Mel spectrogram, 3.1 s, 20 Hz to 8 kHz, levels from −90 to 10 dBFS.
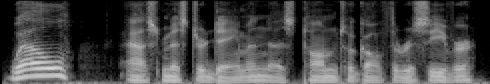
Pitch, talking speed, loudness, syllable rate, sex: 115 Hz, 195 wpm, -18 LUFS, 5.1 syllables/s, male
